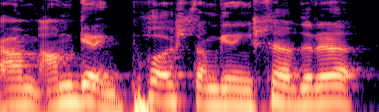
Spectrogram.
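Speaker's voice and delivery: ordinary talk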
